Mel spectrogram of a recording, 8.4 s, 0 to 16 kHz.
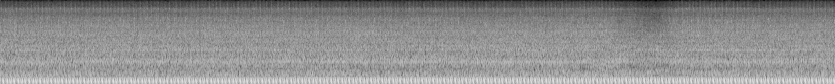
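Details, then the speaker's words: Craftsman LT2000 lawn tractor repowered with a Briggs 20HP Intek V-twin, owner suspects a blown gasket. After about 10 minutes with PTO engaged under load: steady, even drone, no missing, hunting or tapping, no smoke. Compression about 100-110 on both cylinders. "so uh it runs just fine ran it for about 10 minutes even with the uh pto engaged on load"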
